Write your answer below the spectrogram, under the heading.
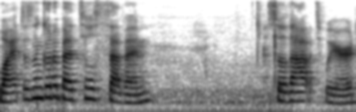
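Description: This woman speaks at a moderate pace with ordinary pitch variation, and light background noise can be heard. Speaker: vlogger. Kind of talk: casual vlog chat. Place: kitchen. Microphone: phone near.

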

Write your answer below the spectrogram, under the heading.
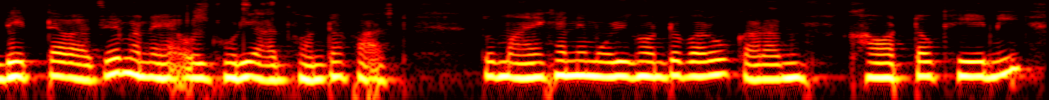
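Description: In a very clean recording with a silent background, a woman speaks at a medium pitch in a dark, mellow tone, her intonation monotone and flat and her loudness very even. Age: 20s. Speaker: vlogger. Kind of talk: casual vlog narration. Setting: at home.

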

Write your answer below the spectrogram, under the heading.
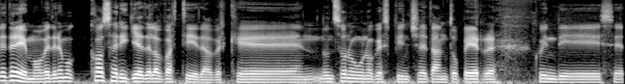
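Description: A man's fairly low voice with fairly even intonation, dry with no echo, over light background noise. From Italy, Abruzzo (Pescara); Abruzzo, Italy. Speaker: professional footballer. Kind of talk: press interview. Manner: halting, with repetitions. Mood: relaxed, smiling. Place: open country. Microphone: handheld.

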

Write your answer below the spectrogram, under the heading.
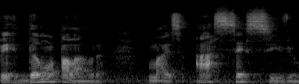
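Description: The man's voice is bright and sharp, with vocal fry. He speaks very slowly, and his pitch swings very widely. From Brazil, Recife (Pernambuco); Pernambuco, Brazil. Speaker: medical student, video blogger; video blogger. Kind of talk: casual explainer vlog. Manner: conversational, direct address to viewer. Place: home room. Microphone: phone near.

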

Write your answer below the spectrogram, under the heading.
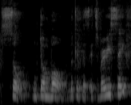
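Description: A woman's somewhat breathy voice carries audible room echo. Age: 30s. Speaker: foundation founder. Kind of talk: live video product demonstration. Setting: live video stream. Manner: animated. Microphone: phone near.

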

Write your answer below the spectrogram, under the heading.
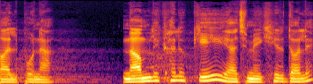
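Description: A man's unremarkable speaking voice, medium in pitch, with lively intonation. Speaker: radio jockey, reciter. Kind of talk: poetry reading.

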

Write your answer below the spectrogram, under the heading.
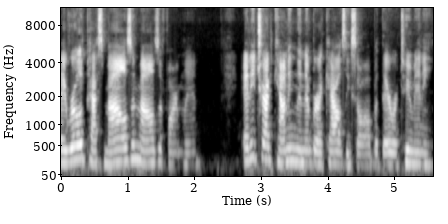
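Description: A natural reading voice, with pitch that moves an ordinary amount, sits over a quiet background.

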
